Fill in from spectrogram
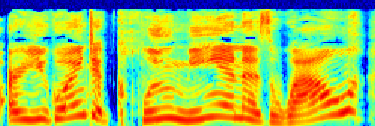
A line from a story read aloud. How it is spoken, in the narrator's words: I screamed in anger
